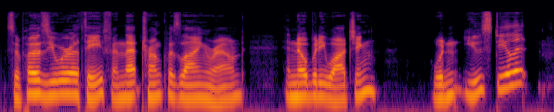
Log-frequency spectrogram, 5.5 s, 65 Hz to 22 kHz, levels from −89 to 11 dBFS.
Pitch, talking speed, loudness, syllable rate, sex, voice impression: 155 Hz, 185 wpm, -18 LUFS, 6.0 syllables/s, male, masculine, adult-like, tensed, powerful, bright, clear, fluent, intellectual, slightly refreshing, calm, friendly, reassuring, kind, slightly modest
